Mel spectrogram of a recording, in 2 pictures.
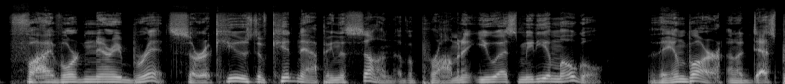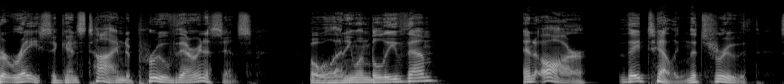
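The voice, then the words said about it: Movie trailer narrator voice. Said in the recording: “in your little movie voice”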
